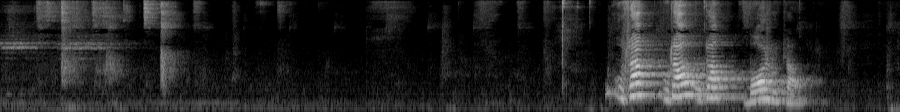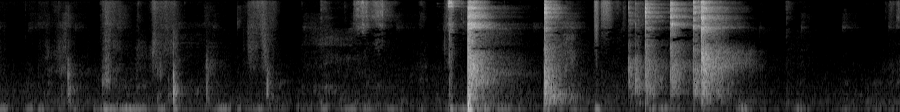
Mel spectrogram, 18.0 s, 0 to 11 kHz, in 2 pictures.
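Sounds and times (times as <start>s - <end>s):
puppy claws tapping on marble floor: 0.5s - 2.9s
scuffs: 3.7s - 12.8s.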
